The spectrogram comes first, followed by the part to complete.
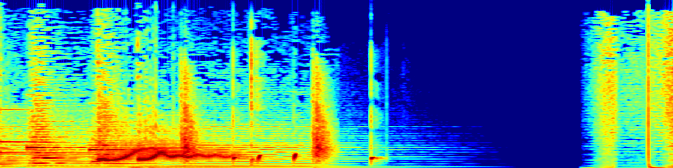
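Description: Playful cartoon intro jingle: sustained notes with springy rising pitch glides and a few short pops, fading out about two and a half seconds in, followed by a brief silence.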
